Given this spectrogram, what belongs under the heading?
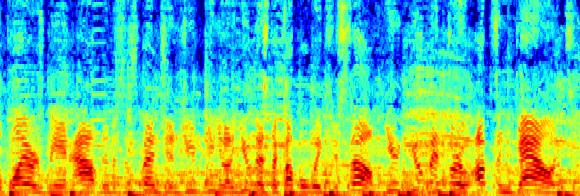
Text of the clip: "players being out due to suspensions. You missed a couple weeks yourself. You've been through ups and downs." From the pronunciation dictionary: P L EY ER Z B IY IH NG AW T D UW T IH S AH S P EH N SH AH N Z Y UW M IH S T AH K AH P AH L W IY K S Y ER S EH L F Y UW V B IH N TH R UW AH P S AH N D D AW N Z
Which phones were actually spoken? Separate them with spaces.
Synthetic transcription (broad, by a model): P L EY ER Z B IY IH NG AW T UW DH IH S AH S P EH N SH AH N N Y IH M IH S T AH K AH P L W IY K S Y ER S EH L F Y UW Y B IH N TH R UW AH P S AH N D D AW N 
